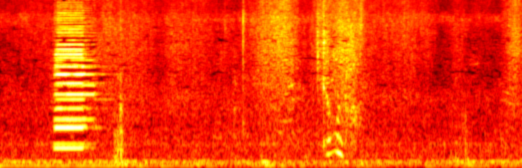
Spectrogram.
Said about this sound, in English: Don't honk at them. Who's honking at them? They're just going along.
